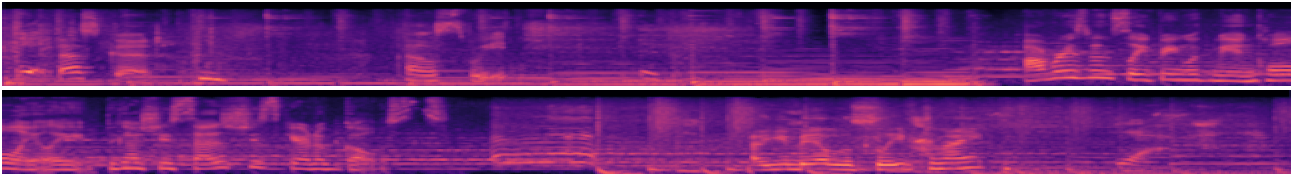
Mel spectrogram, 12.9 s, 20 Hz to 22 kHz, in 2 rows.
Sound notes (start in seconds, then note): 2.9 soft music; 8.8 baby cries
